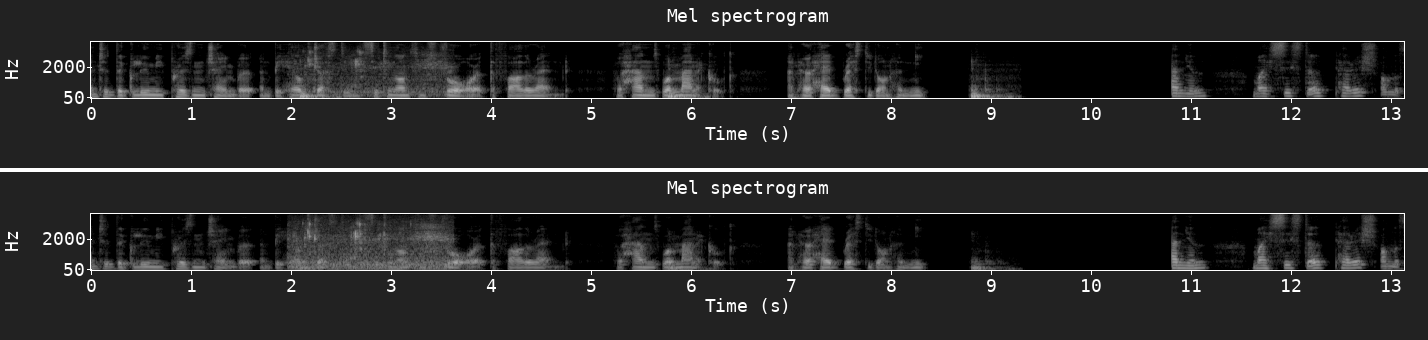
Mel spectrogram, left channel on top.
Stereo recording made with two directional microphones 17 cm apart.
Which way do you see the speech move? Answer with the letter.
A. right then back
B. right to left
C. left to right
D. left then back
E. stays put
C.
